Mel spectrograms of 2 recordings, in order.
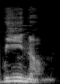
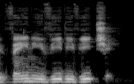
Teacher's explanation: in latin the v is making that w sound so when you look down below and see v-i-n-u-m that's wenum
